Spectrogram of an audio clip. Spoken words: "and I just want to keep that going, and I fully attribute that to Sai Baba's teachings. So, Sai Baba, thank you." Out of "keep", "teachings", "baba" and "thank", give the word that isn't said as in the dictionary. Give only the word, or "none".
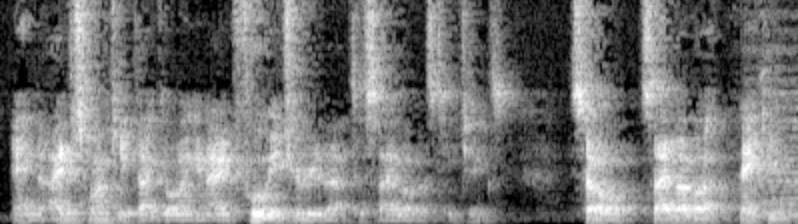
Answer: none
